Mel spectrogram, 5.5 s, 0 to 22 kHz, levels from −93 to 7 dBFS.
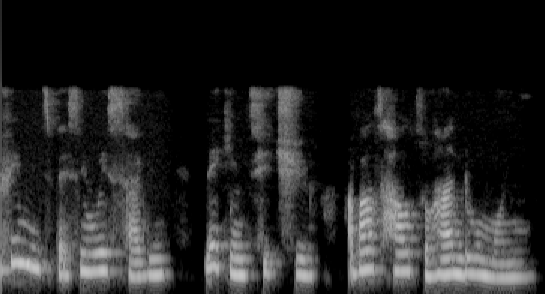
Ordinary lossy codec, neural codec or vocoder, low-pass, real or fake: none; none; 7.2 kHz; real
